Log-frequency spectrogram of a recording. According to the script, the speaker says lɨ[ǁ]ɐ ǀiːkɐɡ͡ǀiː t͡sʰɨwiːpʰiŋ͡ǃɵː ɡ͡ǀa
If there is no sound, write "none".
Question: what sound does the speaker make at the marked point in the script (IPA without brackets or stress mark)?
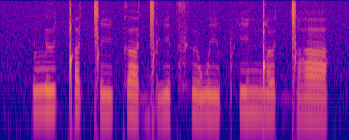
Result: ǃ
